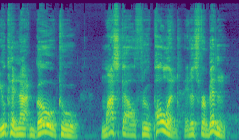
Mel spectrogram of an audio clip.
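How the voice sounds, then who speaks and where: A man puts on a character voice. He speaks at a medium pitch and a fairly slow pace. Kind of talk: stern, formal.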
